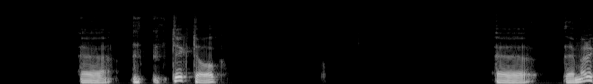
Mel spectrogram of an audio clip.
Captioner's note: berdehem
